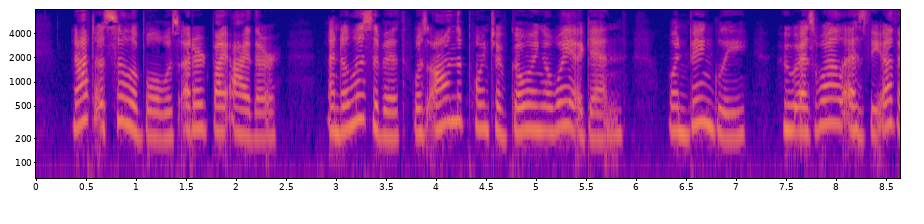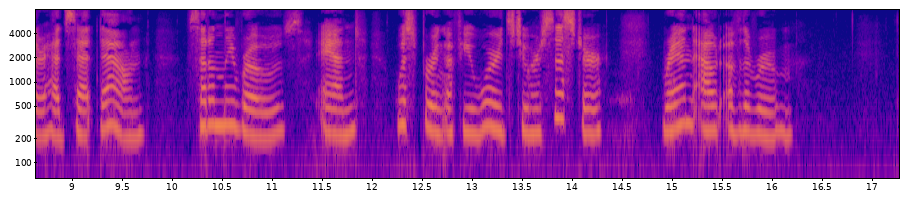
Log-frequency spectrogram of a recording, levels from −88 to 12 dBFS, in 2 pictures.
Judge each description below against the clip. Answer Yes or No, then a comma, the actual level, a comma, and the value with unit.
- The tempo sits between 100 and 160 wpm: Yes, average, 150 wpm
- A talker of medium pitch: No, very high, 250 Hz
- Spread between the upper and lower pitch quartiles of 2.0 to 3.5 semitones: Yes, average, 3.1 semitones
